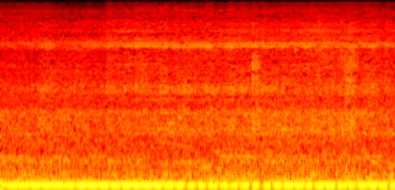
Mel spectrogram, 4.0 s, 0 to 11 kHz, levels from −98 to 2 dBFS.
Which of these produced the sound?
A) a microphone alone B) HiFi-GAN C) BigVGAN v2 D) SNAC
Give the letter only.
A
